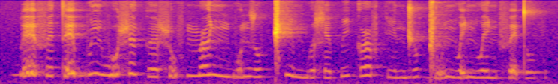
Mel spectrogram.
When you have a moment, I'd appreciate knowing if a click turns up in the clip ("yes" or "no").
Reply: yes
